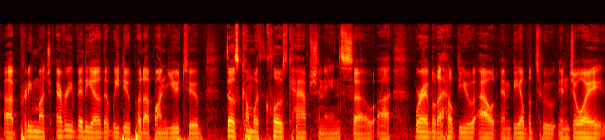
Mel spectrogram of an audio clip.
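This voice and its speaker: A man's voice: fairly low pitch, level tone, normal speed, fairly bright tone. A man co-hosting a podcast, talking frankly and conversationally with many filler uhs. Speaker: podcast co-host. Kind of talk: casual podcast chat.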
